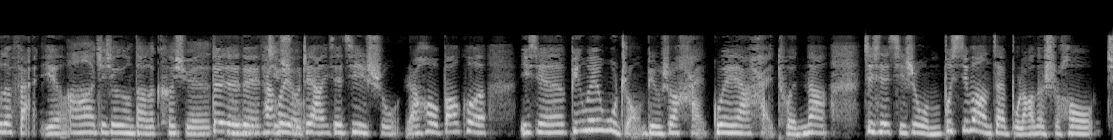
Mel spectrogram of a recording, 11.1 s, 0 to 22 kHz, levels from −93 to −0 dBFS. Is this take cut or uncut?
uncut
